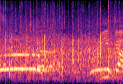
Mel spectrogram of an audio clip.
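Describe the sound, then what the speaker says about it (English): An audience at a Yale Spizzwinks(?) family weekend concert claps for the parents, a dense patter of hands under and between cheerful voices and whoops. "can we get a round of applause for these people?"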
